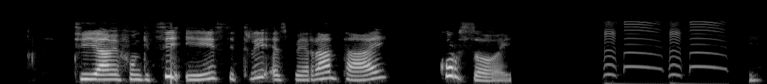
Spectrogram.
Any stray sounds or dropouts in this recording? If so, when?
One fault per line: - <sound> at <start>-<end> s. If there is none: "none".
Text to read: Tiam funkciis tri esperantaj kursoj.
- squeak at 6.0-7.3 s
